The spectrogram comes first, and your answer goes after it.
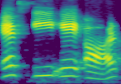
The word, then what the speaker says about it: fear: So the word FEAR is fear. How many phonemes it has? Fur is one phoneme and ear, R is silent.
